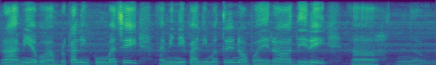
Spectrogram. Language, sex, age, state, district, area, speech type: Nepali, female, 30-45, West Bengal, Kalimpong, rural, spontaneous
